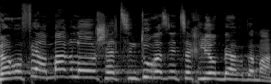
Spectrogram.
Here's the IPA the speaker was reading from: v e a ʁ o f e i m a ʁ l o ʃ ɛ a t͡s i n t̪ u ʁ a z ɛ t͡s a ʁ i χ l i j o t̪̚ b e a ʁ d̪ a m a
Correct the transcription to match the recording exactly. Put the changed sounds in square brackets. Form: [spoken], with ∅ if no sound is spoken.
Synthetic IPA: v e a ʁ o f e [a] m a ʁ l o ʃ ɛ a t͡s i n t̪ u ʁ a z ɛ t͡s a ʁ i χ l i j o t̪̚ b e a ʁ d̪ a m a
